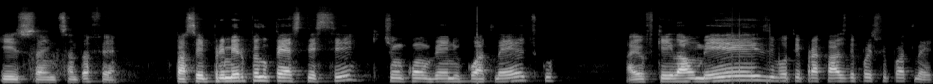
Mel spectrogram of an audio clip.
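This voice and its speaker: At a moderate pace, a man speaks with ordinary pitch variation. The background is quiet. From Brazil, interior of Paraná. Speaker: professional footballer. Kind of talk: interview. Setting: video call. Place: home room. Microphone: earbuds.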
